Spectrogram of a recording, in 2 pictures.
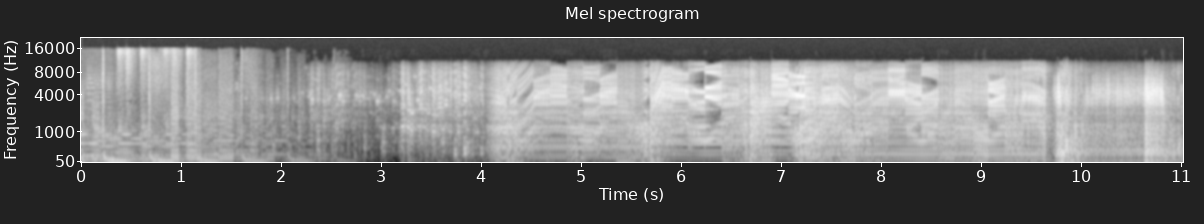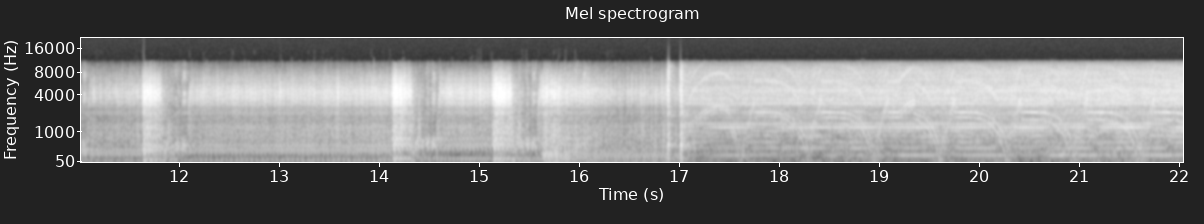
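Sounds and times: synthesizer pitch sweeps: 0:00.0 - 0:12.4, 0:17.1 - 0:22.0
pulsing low drone: 0:04.6 - 0:22.0.

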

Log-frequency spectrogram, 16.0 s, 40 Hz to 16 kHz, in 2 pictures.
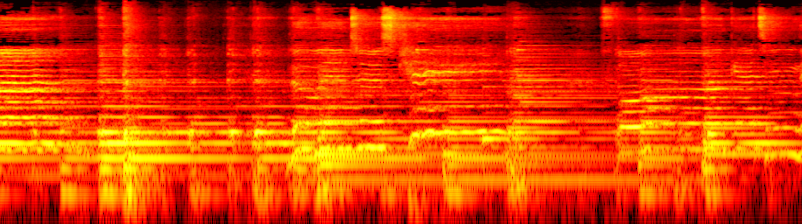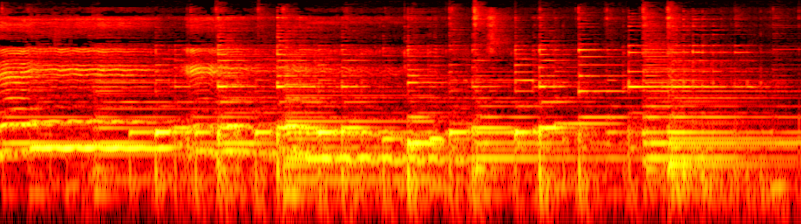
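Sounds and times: acoustic guitar: 0:00.0 - 0:16.0
mandolin: 0:00.0 - 0:16.0.

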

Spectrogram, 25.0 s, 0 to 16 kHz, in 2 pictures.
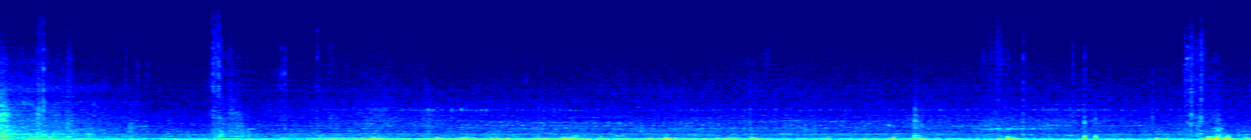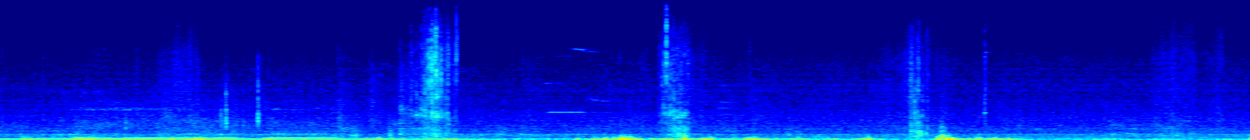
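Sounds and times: vehicle engine running: 0:00.0 - 0:17.6.

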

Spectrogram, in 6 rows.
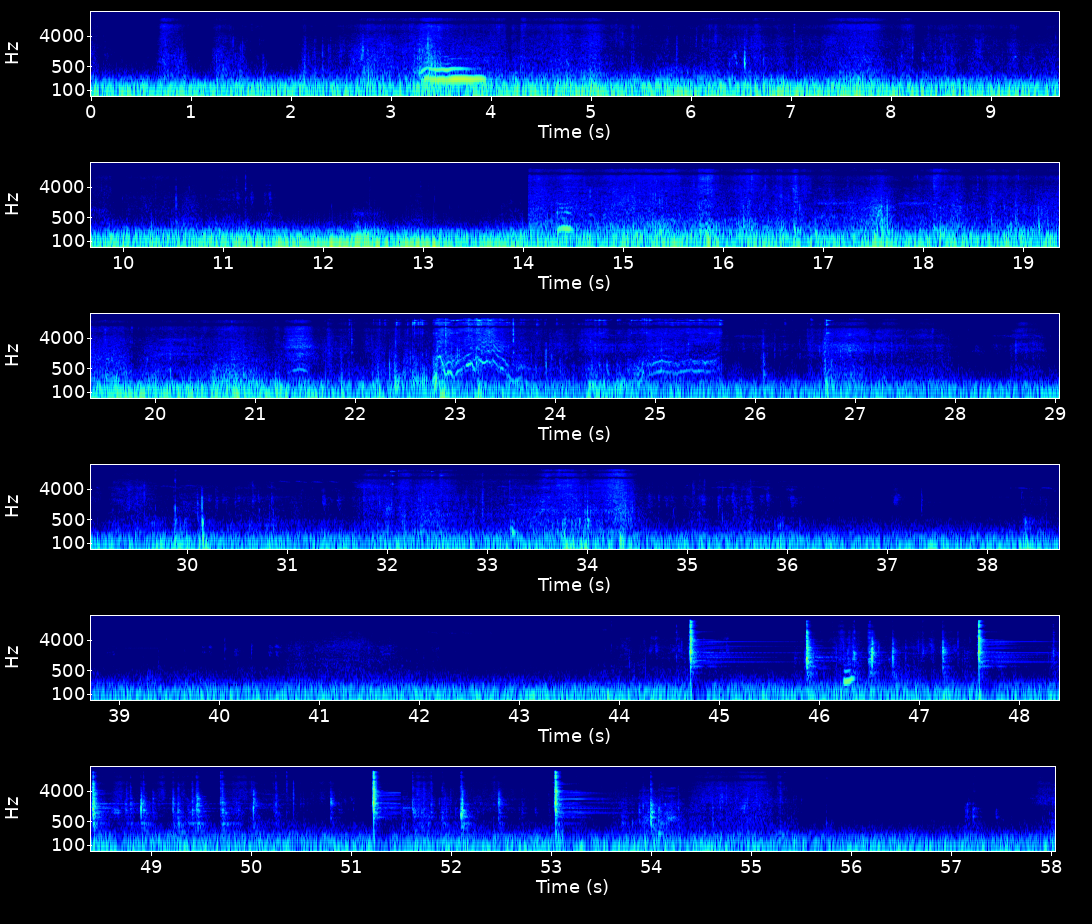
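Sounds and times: sleeping bag and tent fabric rustling: 0:00.0 - 0:11.1, 0:14.0 - 0:36.0, 0:53.6 - 0:55.6
low steady rumble: 0:00.0 - 0:58.0
tent zipper opening: 0:21.2 - 0:25.7.

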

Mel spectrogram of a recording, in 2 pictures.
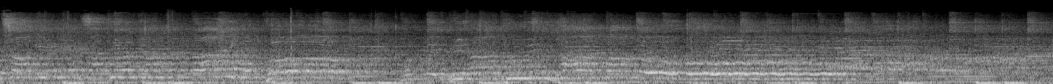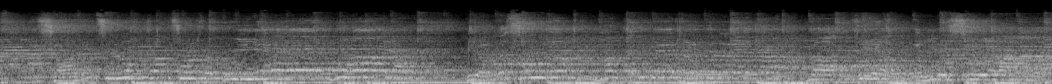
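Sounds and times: man singing into microphone: 0:00.0 - 0:09.4, 0:10.8 - 0:21.0
drum kit beat: 0:00.0 - 0:21.0
live band playing: 0:00.0 - 0:21.0.

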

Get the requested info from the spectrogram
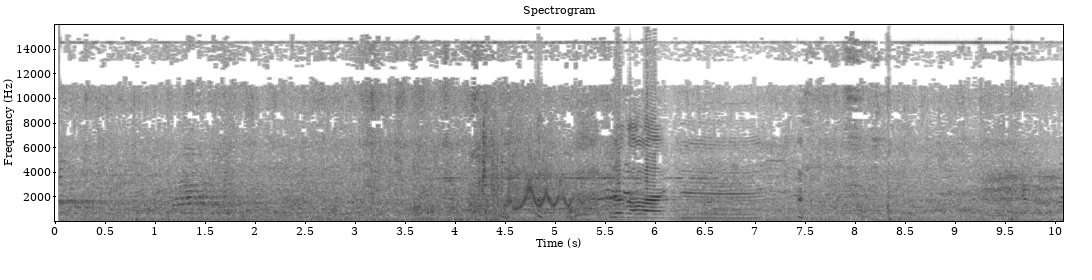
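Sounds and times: indoor ice rink hubbub: 0:00.0 - 0:10.0.

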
